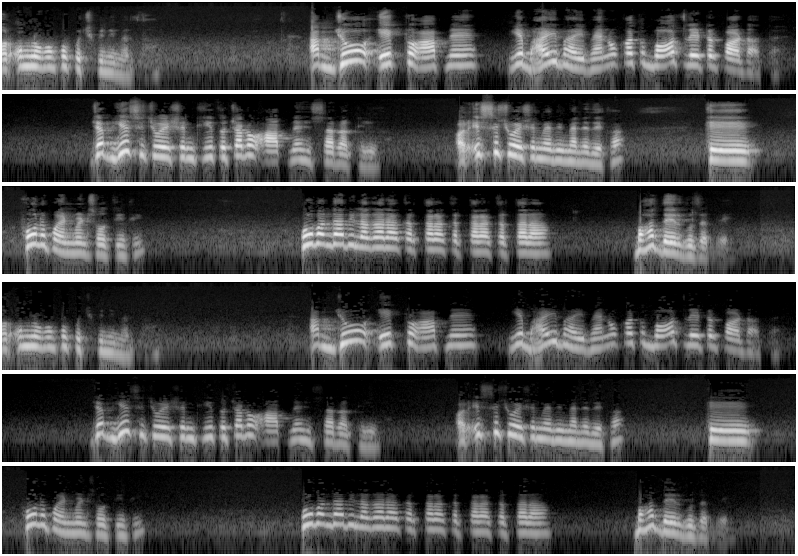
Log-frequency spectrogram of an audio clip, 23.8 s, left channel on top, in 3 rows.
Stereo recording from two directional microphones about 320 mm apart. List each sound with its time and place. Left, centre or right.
0.0 s a man's voice: centre
3.1 s a man's voice: centre
8.8 s a man's voice: centre
12.5 s a man's voice: centre
18.9 s a man's voice: centre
